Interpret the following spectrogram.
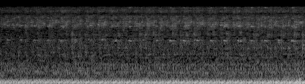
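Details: Ford Focus ST 5-cylinder, new MAF sensor fitted: low, lumpy idle pulse about every quarter second that never settles, bogging down; misfire persists, not solved.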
